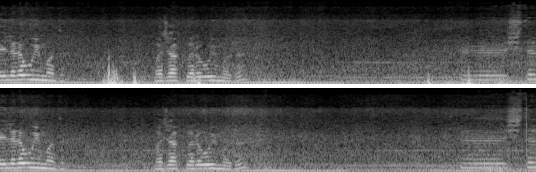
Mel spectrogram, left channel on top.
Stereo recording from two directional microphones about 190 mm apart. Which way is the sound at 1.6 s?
10° left (ahead or behind).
